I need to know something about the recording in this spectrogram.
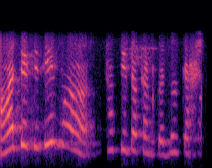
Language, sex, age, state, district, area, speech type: Nepali, female, 45-60, West Bengal, Darjeeling, rural, conversation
